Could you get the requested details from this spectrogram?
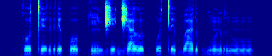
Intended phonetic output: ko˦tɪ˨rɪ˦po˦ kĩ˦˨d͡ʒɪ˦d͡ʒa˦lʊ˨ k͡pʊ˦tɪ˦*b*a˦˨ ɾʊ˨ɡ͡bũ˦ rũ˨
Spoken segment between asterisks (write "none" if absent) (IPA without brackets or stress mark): b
